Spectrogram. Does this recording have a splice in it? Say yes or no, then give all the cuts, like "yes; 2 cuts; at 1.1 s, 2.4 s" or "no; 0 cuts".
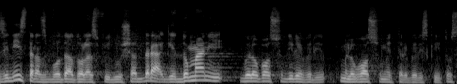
no; 0 cuts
